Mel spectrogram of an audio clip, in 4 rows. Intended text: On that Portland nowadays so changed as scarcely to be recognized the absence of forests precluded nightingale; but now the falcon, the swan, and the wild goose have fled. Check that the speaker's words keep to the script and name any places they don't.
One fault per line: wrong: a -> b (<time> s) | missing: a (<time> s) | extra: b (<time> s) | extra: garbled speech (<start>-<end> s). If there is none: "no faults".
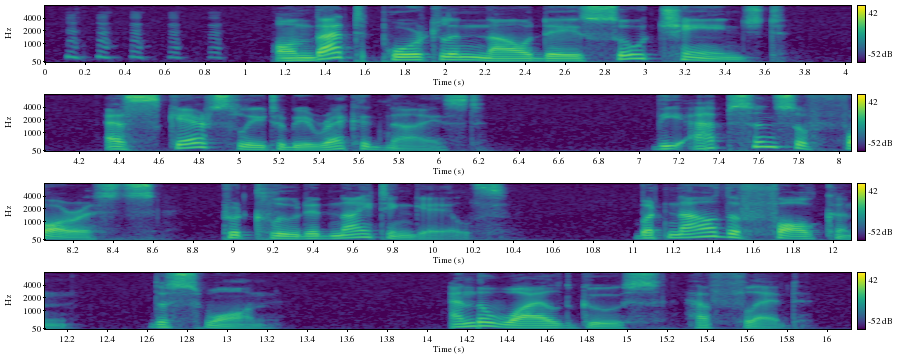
wrong: nightingale -> nightingales (9.5 s)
